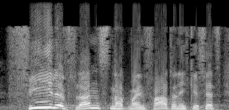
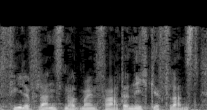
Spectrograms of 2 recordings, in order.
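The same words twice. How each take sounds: First: Viele hit higher and louder, the rest of the quote raised and louder too; emphatic quote stressing Viele. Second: Said in the usual way. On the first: Shown as a demonstration. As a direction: lean hard on Viele to show the shock. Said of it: "Ich war entsetzt". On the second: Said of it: "Ich hab gedacht, einige Pflanzen".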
